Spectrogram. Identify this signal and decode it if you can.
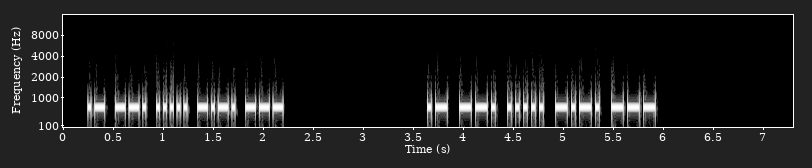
Morse code, heard as a keyed tone, about 38 wpm, 700 Hz. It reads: AG5CO AG5CO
